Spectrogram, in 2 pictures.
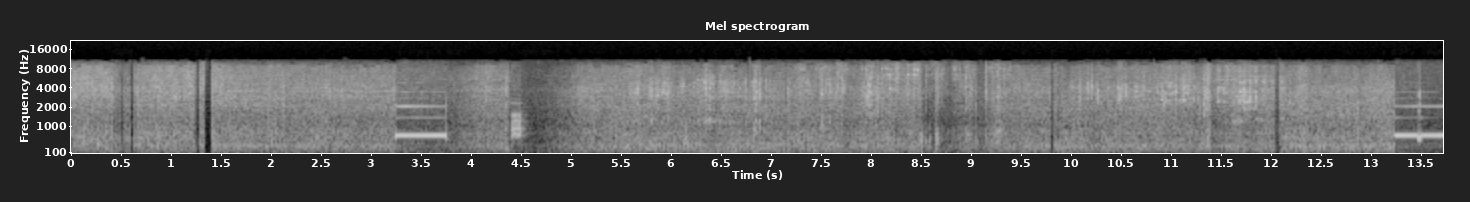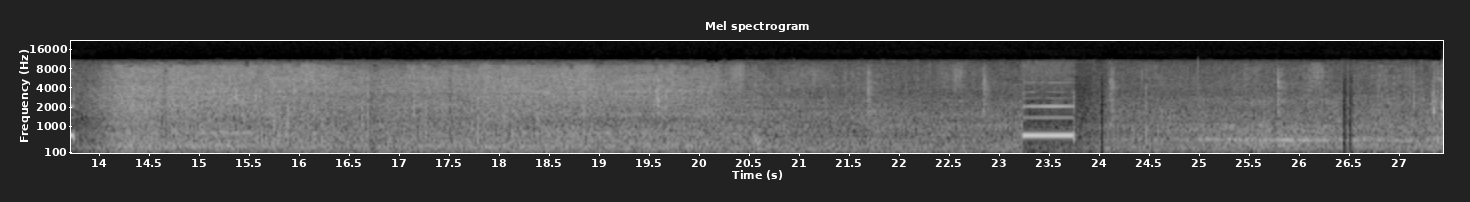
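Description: A woman talks loudly outdoors.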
